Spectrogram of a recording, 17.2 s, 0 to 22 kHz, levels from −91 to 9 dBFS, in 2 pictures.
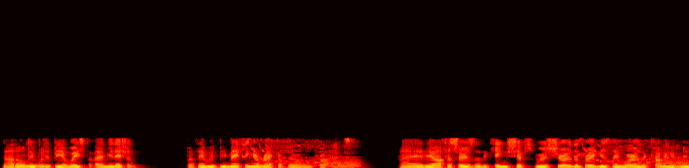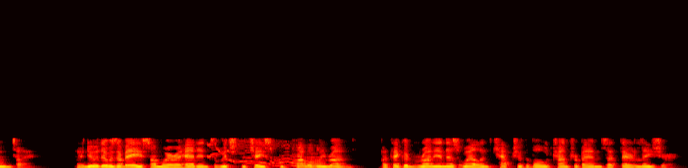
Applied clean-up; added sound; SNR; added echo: classical method WPE with log-MMSE.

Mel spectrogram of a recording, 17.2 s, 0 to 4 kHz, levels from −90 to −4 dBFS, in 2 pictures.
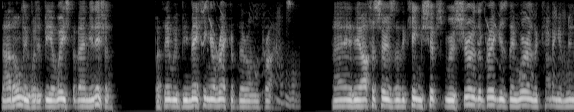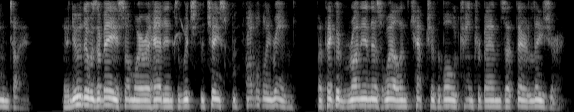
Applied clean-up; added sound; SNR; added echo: neural mask model DeepFilterNet 3.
